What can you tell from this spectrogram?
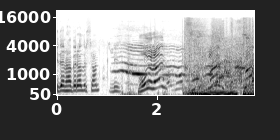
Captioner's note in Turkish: bağırma sesi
